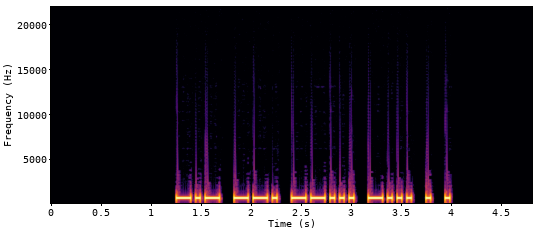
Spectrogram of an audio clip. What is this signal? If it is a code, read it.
Morse code, heard as a keyed tone, about 25 wpm, 700 Hz. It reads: KG7BEE
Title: USA Call Signs - 6 Characters - Repeated 3x - 25wpm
